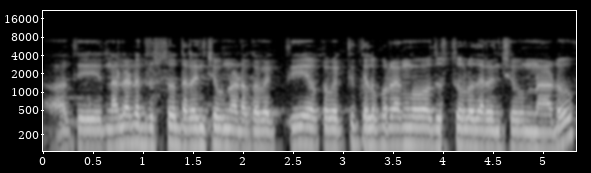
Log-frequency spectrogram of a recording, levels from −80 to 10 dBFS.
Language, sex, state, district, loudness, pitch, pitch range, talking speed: Telugu, male, Andhra Pradesh, Guntur, -15 LUFS, 125 Hz, 120-130 Hz, 155 wpm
